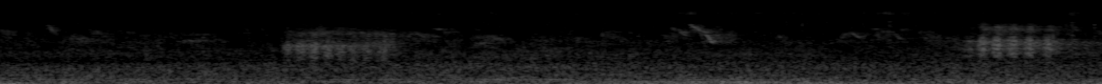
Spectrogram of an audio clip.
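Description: Faint songbird twittering outdoors: a short trill about a second and a half in and another near the end, with a few thin chirps between, over a low rumble.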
